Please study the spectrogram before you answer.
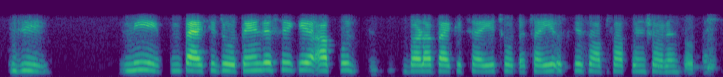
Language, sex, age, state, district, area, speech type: Urdu, female, 18-30, Delhi, North West Delhi, urban, conversation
